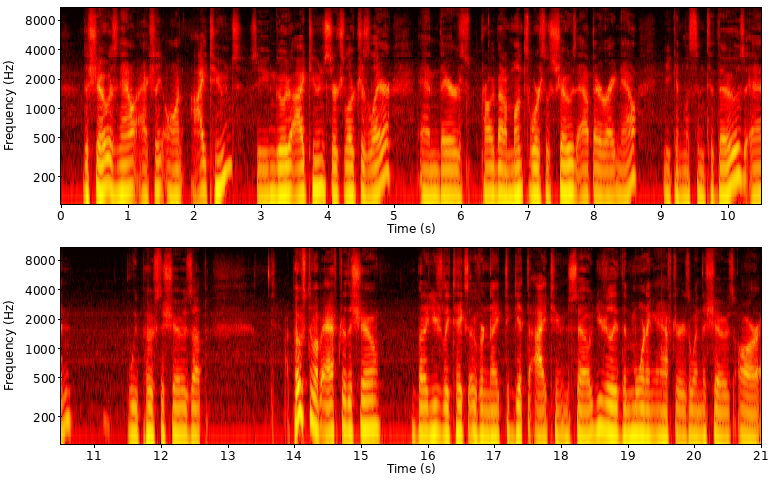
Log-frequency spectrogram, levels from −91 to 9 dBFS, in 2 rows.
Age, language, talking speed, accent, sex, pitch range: 30-49, English, 190 wpm, American, male, 115-130 Hz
